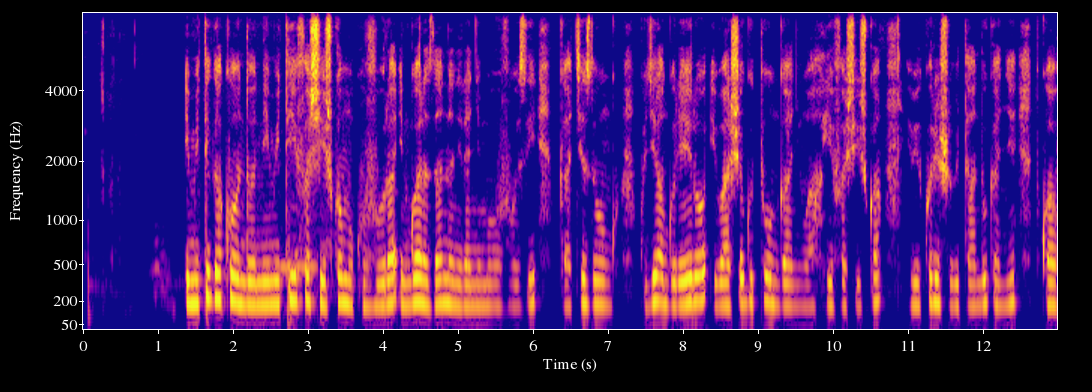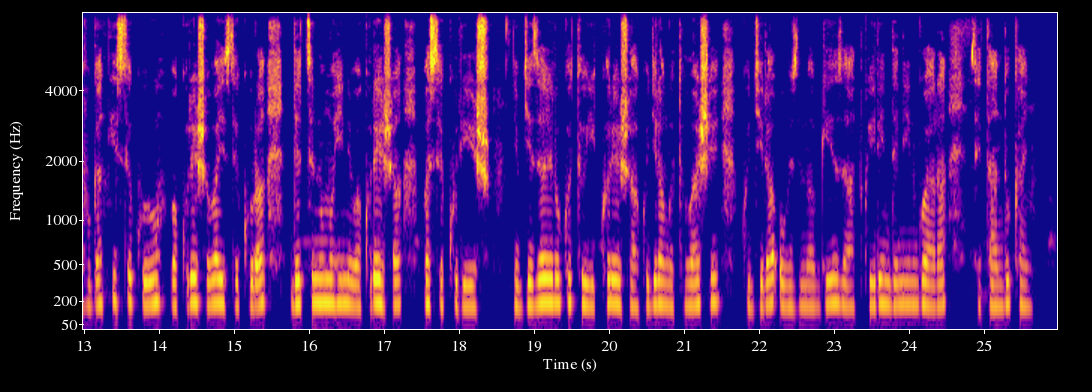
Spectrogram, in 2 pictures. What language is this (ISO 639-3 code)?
kin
